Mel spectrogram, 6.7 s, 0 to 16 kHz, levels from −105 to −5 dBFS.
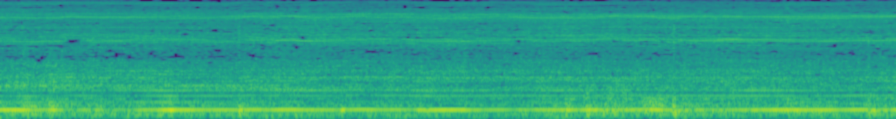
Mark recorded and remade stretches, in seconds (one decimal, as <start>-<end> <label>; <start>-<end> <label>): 0.0-6.7 recorded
